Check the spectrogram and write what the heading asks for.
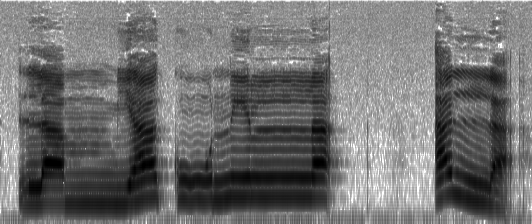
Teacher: alif lamnya jadi tidak dibaca, melainkan kita langsung baca ke lam yang kedua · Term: alif lam syamsiyah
